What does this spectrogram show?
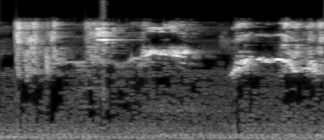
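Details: Oriental magpie-robin song used for training cage birds: buzzy high bursts alternating with smooth whistled notes, three phrases separated by short pauses.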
